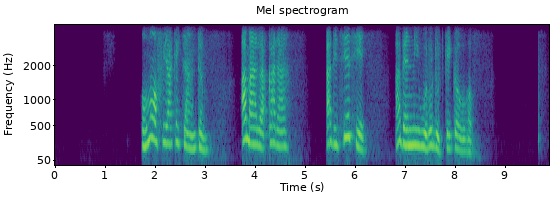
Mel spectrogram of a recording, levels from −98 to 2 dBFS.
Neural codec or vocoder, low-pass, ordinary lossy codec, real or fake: codec, 16 kHz in and 24 kHz out, 0.4 kbps, LongCat-Audio-Codec, fine tuned four codebook decoder; 3.6 kHz; Opus, 16 kbps; fake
